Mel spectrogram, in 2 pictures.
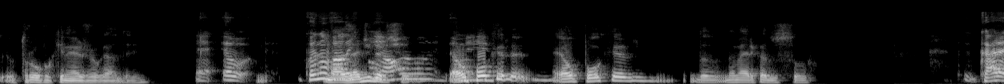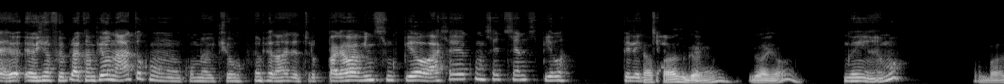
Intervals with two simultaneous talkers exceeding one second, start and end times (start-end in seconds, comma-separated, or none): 3.2-5.0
